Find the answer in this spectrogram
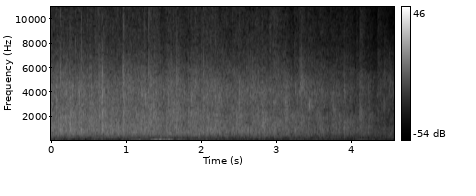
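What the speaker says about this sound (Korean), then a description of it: "큰 박수로서 한번 감사를 드리는 게 좋을 것 같습니다" An audience at a Buddhist dharma talk claps steadily in dense, even applause that holds for several seconds and slowly fades a little.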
